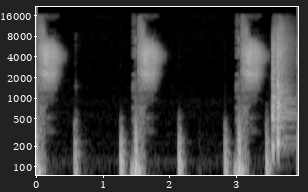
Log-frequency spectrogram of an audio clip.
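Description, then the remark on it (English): Punching sound effects triggered by repeatedly pressing a button: three rounds of short low thuds each followed by a sharp whooshing swish, fairly loud, ending with a harsher burst. No one talks. “Took a lot to get all those punching noises out.”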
